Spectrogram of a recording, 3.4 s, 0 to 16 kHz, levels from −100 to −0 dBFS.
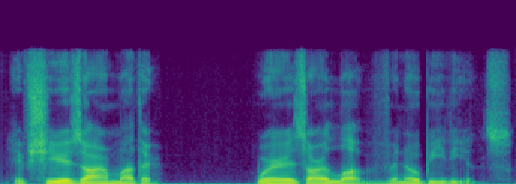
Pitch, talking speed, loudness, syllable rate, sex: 120 Hz, 190 wpm, -17 LUFS, 6.0 syllables/s, male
